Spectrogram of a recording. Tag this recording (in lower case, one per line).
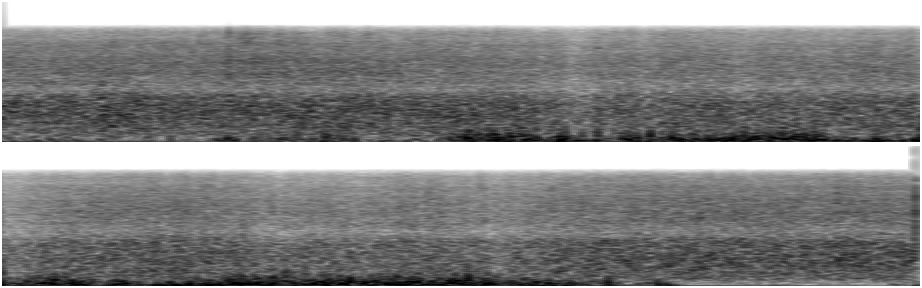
vehicle
water vehicle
